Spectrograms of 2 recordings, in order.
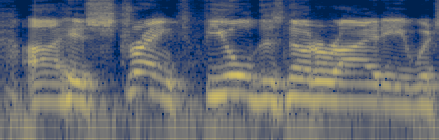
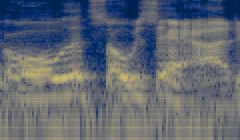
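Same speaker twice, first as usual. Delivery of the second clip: sympathetic Connie. Retold or imitated. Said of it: "And so Connie is like".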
